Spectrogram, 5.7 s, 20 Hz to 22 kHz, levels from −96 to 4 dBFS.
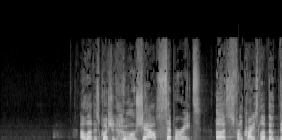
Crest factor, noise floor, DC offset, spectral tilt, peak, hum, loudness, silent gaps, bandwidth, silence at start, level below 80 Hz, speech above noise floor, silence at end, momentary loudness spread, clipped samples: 16 dB; -71 dBFS; under 0.1%; -2.5 dB/octave; -6 dBFS; none; -21 LUFS; none; 16 kHz; 1.6 s; -74 dBFS; 50 dB; 0 s; 8 LU; under 0.1%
